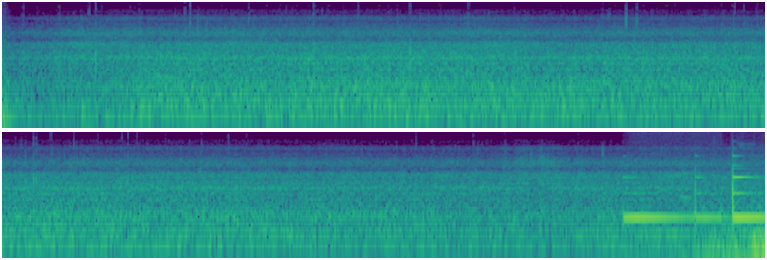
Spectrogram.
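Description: Steady, quiet outdoor street ambience under a soft documentary music bed, with a held low note coming in near the end.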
